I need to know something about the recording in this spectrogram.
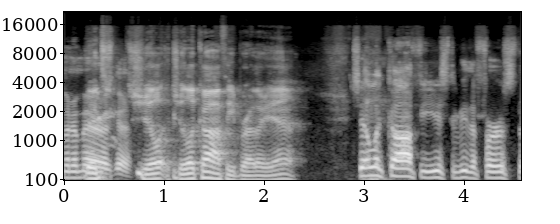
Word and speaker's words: Chillicothe: I just went out to Chickaloaf, Ohio, right? Chillicothe. Chillicothe. Okay, Chillicothe. How the hell do you know the pronunciation of that town?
